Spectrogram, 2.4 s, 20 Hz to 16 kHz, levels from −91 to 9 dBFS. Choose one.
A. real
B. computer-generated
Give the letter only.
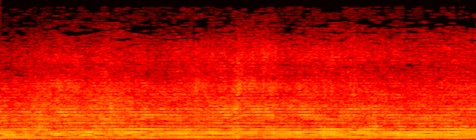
A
